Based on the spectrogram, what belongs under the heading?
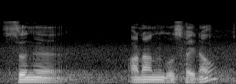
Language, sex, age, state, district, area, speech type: Bodo, male, 45-60, Assam, Chirang, urban, spontaneous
